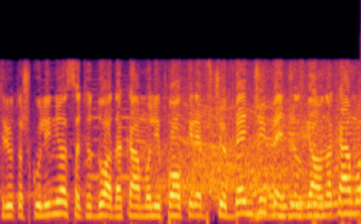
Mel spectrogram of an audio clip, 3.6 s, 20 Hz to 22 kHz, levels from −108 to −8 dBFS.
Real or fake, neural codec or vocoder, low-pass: real; none; 7.2 kHz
